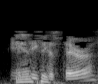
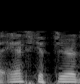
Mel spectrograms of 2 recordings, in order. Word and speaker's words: Antikythera: Antikythera? – Yeah, the Antikythera device.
